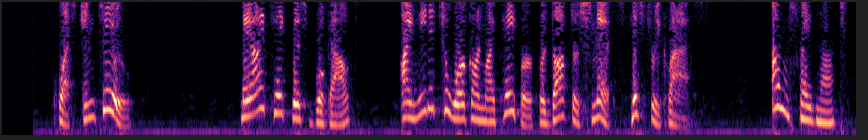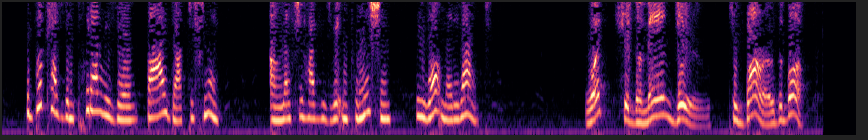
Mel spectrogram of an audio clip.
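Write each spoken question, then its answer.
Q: What should the man do to borrow the book?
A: Get Dr. Smith's written permission.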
